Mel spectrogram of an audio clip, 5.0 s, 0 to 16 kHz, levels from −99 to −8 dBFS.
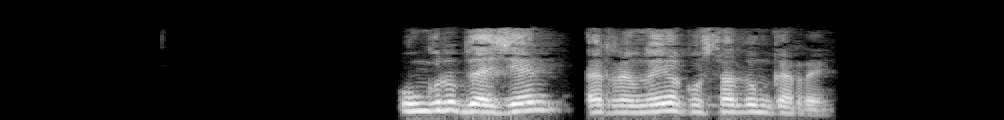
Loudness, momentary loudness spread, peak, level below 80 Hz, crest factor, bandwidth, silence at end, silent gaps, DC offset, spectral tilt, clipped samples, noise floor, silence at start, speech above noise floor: -17 LUFS; 9 LU; 0 dBFS; -60 dBFS; 20 dB; 7.6 kHz; 0.9 s; 2.87-2.91 s; under 0.1%; -4.5 dB/octave; under 0.1%; under -90 dBFS; 2 s; over 73 dB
